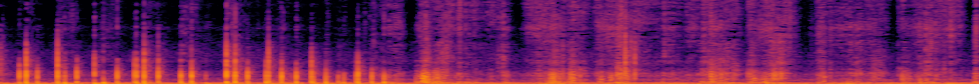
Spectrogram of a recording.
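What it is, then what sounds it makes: Embroidered cotton sweatshirt. Long acrylic nails and fingertips scratch and trace over the threads of a large raised embroidered landscape patch on a green cotton sweatshirt lying flat. About two seconds of quick, dry, crackling scratches come first, then softer continuous rasping as the nails trace across the stitching, over a steady low hum.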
